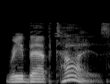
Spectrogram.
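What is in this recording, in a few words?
"rebaptize", British English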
